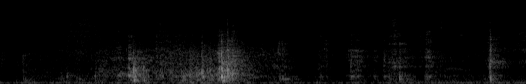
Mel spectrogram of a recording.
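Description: Cardboard packaging rubbing and scraping as the Starlink Mini dish is handled and lifted out of its box insert, with a few light clicks and knocks near the end.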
